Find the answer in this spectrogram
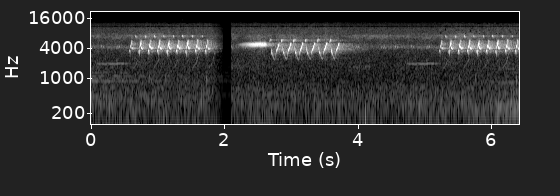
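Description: A songbird singing in three quick runs of about ten rapid, high, falling chirps each. The sound cuts out briefly about two seconds in.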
